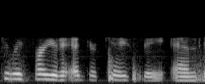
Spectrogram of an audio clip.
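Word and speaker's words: Cayce: I would like to refer you to Edgar Casey and it's spelled c a yce and I've had that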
